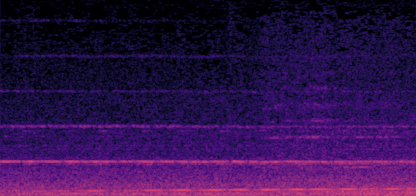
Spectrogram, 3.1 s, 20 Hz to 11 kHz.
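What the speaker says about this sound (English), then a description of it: "That other train's taken off." A train runs along the East Coastway line in Train Sim World 2 on PS4, with a steady rumble of rolling wheels and a thin, rising squeal carried over it. The sound is continuous and moderately close, with no talking.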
